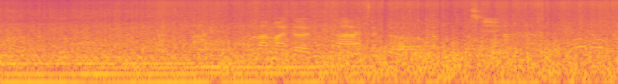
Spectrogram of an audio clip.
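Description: A boat's engine running steadily with a low hum under the rush of its churning wake and wind on the microphone. The engine hum is plainest in the first two seconds, then sinks under the water and wind noise.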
